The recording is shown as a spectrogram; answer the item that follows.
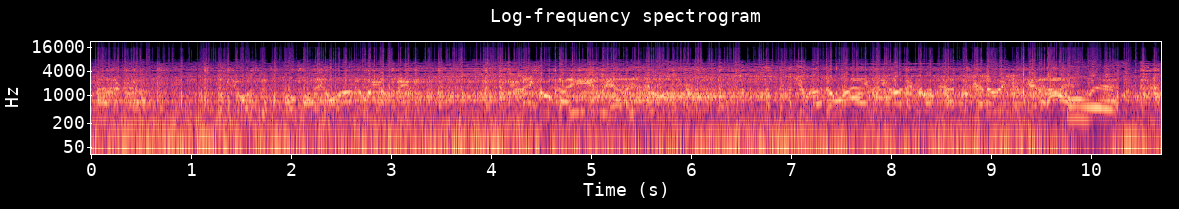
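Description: Car cabin noise at motorway speed: a loud, steady low rumble of engine and tyres. People's voices run over it.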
